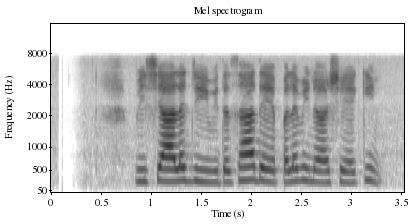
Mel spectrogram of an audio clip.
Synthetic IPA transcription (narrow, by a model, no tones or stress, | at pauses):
ʋiʃaːlɐd͡ʒiːʋit̪ɐsaɦɐd̪eːpələʋinaːʃɐjɐkin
